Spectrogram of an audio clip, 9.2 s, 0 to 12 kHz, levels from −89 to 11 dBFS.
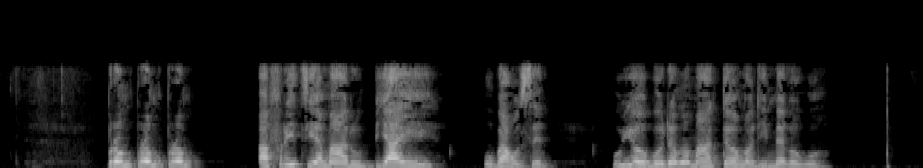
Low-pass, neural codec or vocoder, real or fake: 7.2 kHz; none; real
